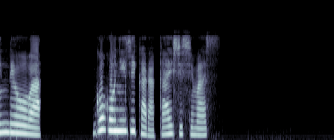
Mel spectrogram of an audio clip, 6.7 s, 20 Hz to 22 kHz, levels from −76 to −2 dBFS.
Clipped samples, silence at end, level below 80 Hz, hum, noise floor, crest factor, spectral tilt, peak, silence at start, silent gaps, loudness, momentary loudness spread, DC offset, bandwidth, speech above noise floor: under 0.1%; 2.5 s; -62 dBFS; none; -69 dBFS; 14 dB; -5 dB/octave; 0 dBFS; 0 s; none; -13 LUFS; 12 LU; under 0.1%; 8 kHz; 57 dB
